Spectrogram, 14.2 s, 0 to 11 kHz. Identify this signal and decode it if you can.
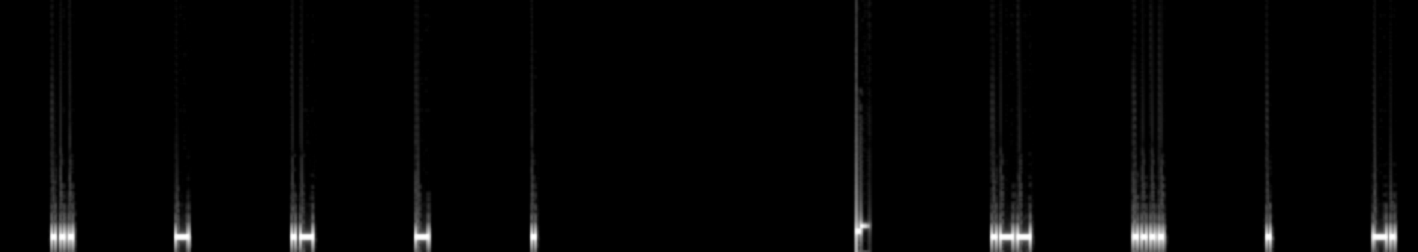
Morse code, heard as a keyed tone, about 28 wpm, spaced as for 8 wpm, 700 Hz. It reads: STATE WHEN
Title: 8x Character Spacing - Top 500 Words - 28wpm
